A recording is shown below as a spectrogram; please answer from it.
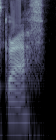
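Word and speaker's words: Graff: but um yeah one more his name is graph that oh it's another ad a collectible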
